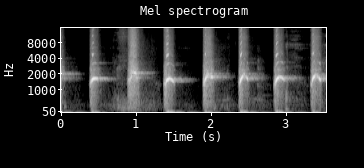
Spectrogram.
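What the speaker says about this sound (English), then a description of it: "how about a whistle, Podu? Come on." A person whistles seven short, loud, rising notes at an even pace, with clean silence between each one.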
